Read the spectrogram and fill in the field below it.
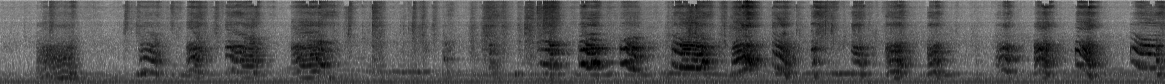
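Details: Five-week-old Puggle puppies whimpering and squealing together, a busy run of short high whines, some rising and falling, repeated rapidly with brief pauses, over a steady low hum.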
